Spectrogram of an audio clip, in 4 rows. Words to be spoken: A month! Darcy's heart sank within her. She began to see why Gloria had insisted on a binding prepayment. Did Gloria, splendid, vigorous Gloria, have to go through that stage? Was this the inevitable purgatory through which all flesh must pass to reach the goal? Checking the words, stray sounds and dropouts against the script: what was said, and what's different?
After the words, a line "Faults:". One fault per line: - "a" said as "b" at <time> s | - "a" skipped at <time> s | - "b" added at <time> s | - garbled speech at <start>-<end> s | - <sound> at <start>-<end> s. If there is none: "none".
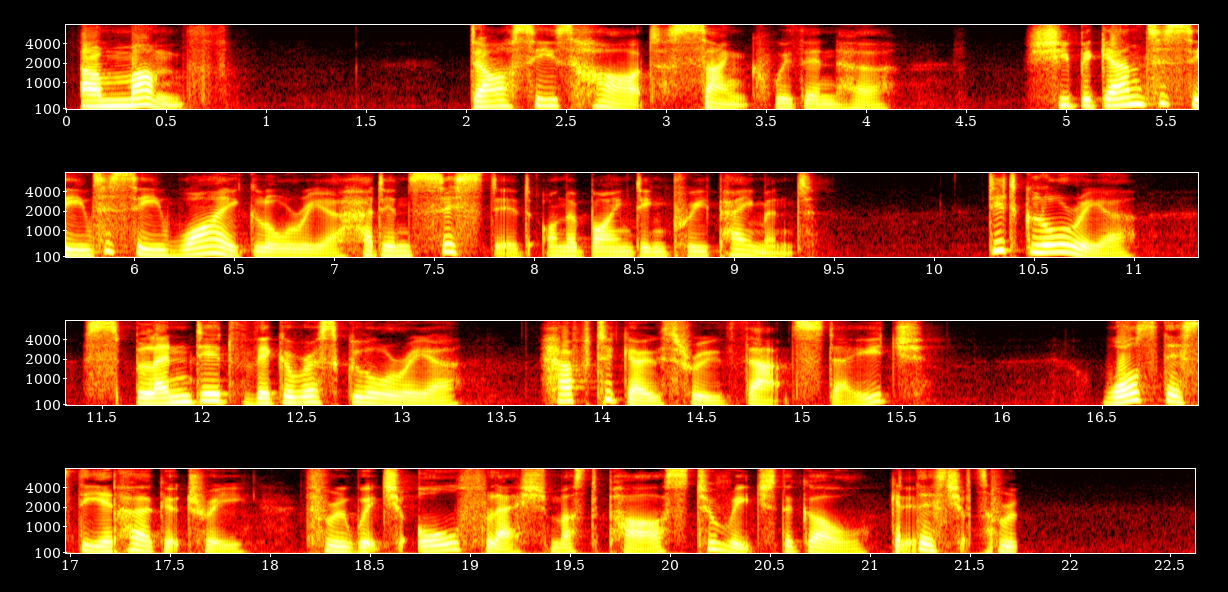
A month! Darcy's heart sank within her. She began to see to see why Gloria had insisted on a binding prepayment. Did Gloria, splendid, vigorous Gloria, have to go through that stage? Was this the purgatory through which all flesh must pass to reach the goal? [garbled]
Faults:
- "to see" added at 5.8 s
- "inevitable" skipped at 17.2 s
- garbled speech at 21.1-21.7 s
